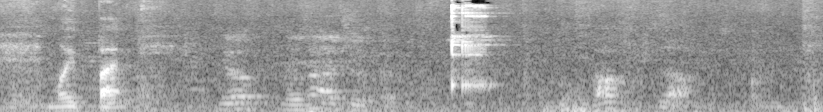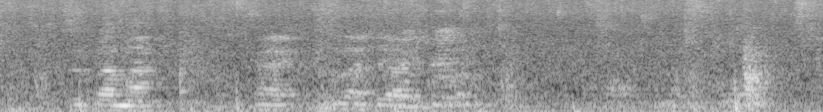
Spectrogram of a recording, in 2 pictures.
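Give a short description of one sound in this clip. Beer pours from a bottle into a glass and fizzes.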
